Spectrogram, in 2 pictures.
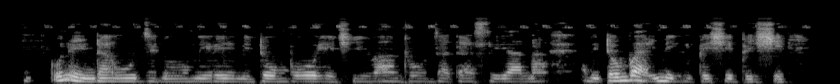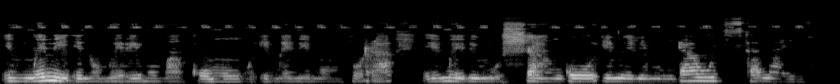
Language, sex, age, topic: Ndau, female, 36-49, health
